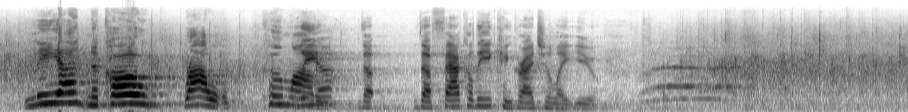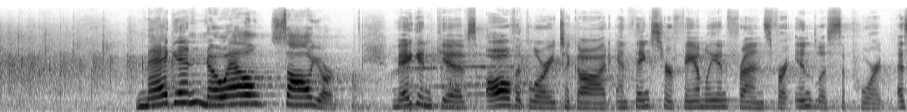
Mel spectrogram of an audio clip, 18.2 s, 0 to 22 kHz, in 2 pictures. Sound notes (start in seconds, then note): 0.0 audience claps; 6.4 audience cheers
